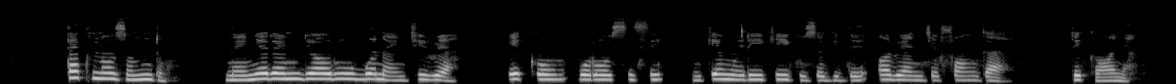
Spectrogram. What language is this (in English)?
Igbo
